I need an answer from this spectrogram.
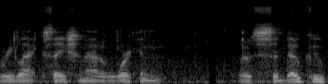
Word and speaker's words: Sudoku: I get a fair amount of relaxation out of working those Sudoku puzzles, Suduko. I always say it wrong.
